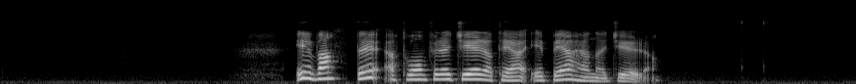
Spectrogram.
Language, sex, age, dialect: Faroese, female, 36-60, Norðurstreymoy/Eysturoy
